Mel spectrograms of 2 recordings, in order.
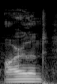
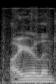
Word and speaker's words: Ireland: Well, first of all, if you couldn't already tell, I am from Ireland, or so many of you like to say Ireland. I don't know where you fabricated that third syllable from, but it's just something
